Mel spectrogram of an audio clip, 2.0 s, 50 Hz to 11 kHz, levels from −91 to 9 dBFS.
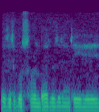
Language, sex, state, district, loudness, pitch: Rajasthani, male, Rajasthan, Churu, -28 LUFS, 110 Hz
